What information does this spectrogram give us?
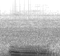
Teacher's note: you push your tongue towards a more back position, and it's still high. It's still close to the highest part of your mouth, towards the roof of your mouth, the palate. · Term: high back and rounded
